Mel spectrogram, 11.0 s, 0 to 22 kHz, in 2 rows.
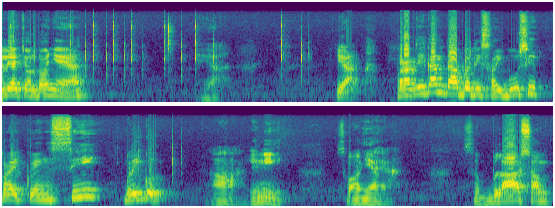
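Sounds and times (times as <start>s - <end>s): light clicks: 0.8s - 2.2s, 2.8s - 3.2s, 7.2s - 7.4s.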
